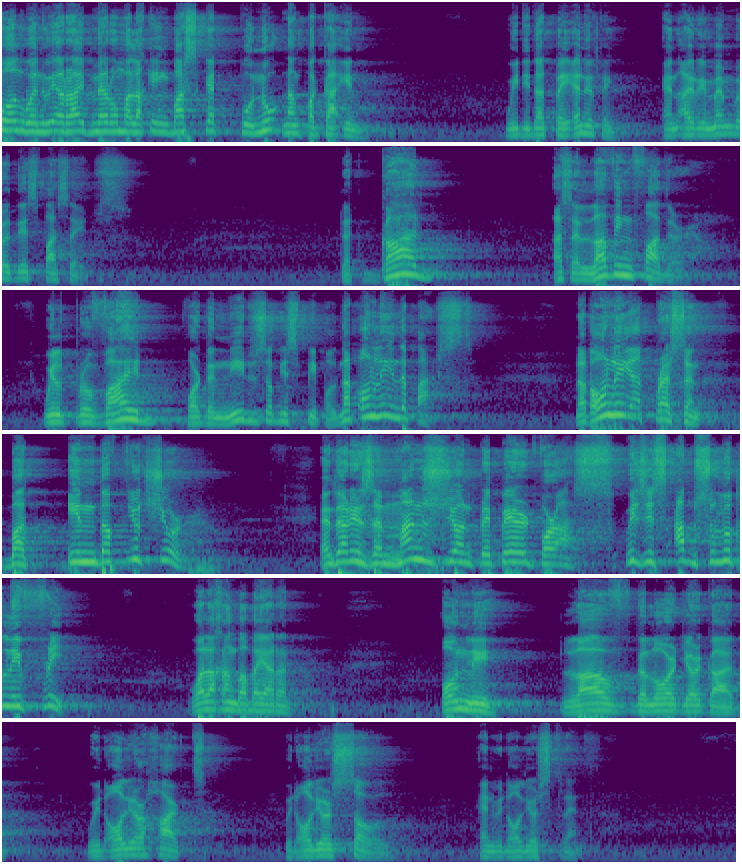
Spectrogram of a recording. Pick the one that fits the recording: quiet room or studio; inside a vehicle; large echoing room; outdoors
large echoing room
